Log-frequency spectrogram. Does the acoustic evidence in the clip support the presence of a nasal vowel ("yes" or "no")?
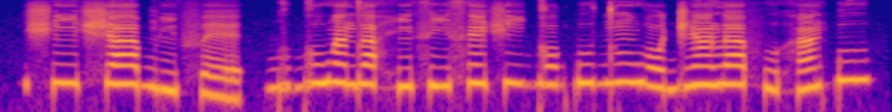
yes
